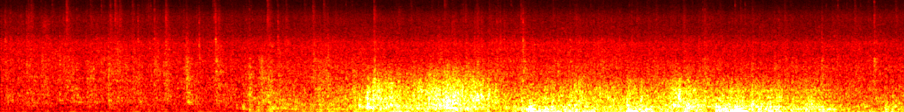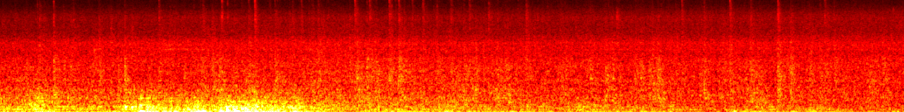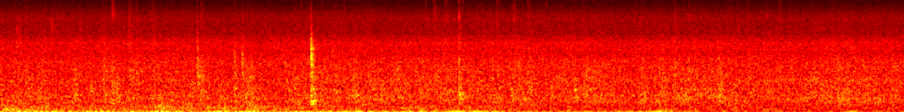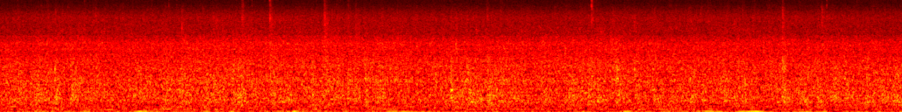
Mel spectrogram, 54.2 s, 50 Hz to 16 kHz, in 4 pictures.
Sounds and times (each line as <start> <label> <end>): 3.2 Thunderstorm 38.8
